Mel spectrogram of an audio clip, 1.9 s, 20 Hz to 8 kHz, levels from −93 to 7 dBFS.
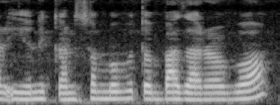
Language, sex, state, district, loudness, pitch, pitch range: Chakma, female, Tripura, Dhalai, -17 LUFS, 195 Hz, 185-205 Hz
